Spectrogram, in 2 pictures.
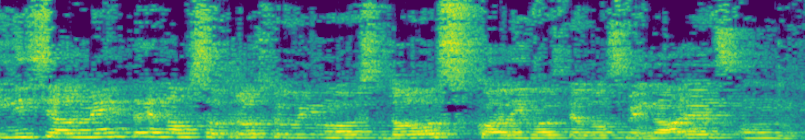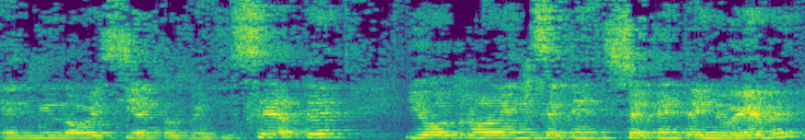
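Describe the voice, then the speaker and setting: With a Portuguese accent, a woman talks at a moderate pace with ordinary pitch variation and hardly any pauses, over noticeable background noise and audible room echo. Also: fairly high pitch for a woman. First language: Portuguese (speaking Spanish). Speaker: psychology researcher. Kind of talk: conference talk. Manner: halting.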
